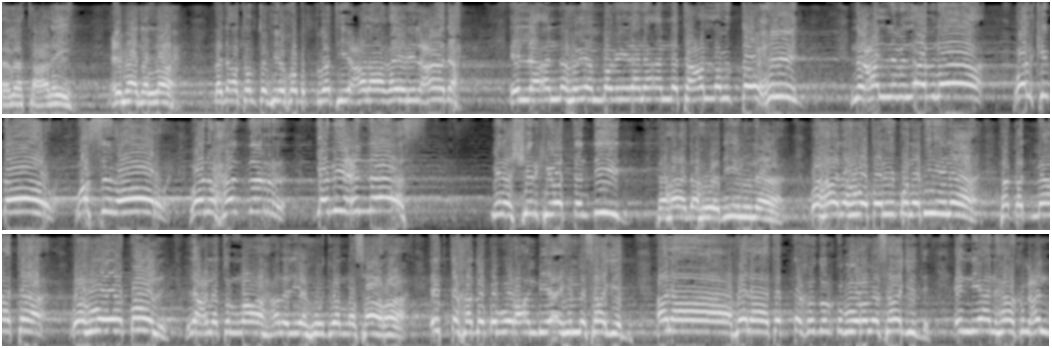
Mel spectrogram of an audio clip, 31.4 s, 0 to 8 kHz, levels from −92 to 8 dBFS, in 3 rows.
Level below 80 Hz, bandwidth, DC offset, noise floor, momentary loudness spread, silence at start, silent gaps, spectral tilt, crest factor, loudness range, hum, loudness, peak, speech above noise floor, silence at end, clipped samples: -42 dBFS; 8 kHz; 0.6%; -26 dBFS; 7 LU; 0 s; none; -4.5 dB/octave; 6 dB; 2 LU; none; -6 LUFS; 0 dBFS; 20 dB; 0 s; 2%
